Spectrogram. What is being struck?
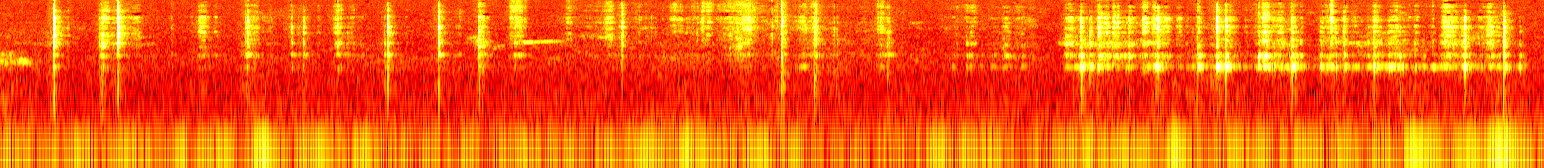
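Plastic fiber-optic light-up decoration.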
